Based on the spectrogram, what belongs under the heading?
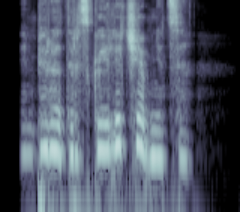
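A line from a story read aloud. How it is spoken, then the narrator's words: Dry-mouthed weak whisper. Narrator (Russian): прошептала, едва ворочая сухим языком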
